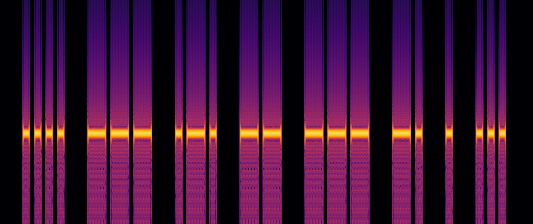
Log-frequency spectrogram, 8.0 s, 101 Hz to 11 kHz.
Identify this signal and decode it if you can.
Morse code, heard as a keyed tone, about 14 wpm, spaced as for 12 wpm, 680 Hz. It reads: HORMONES
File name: Morsekurs / Witze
